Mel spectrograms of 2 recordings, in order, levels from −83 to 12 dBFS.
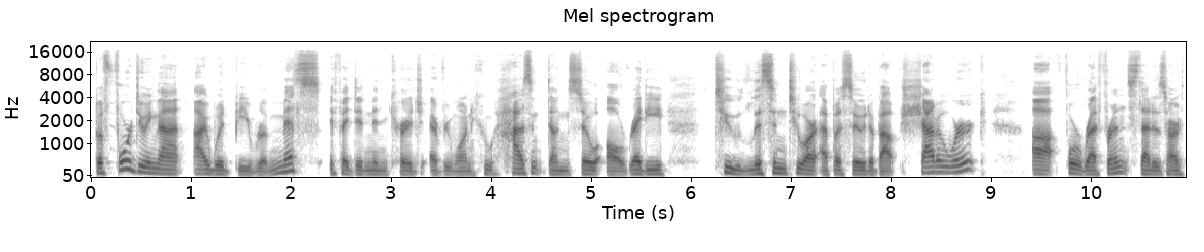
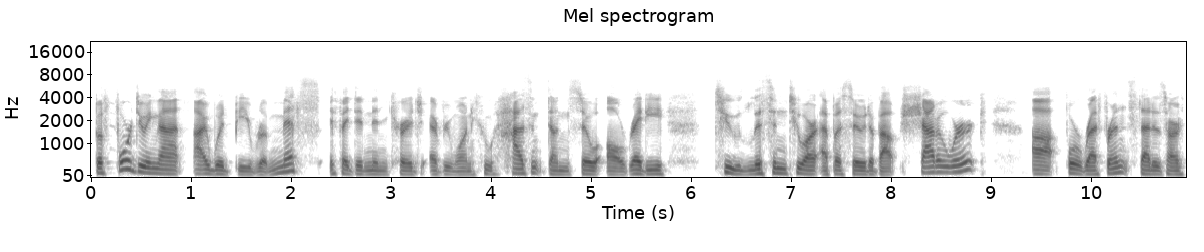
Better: first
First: none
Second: muffled; very; fading above 4 kHz

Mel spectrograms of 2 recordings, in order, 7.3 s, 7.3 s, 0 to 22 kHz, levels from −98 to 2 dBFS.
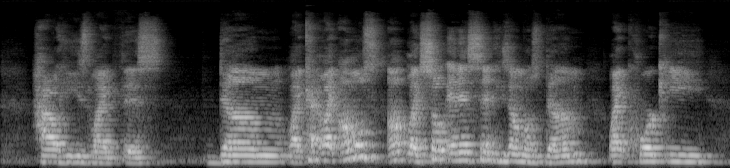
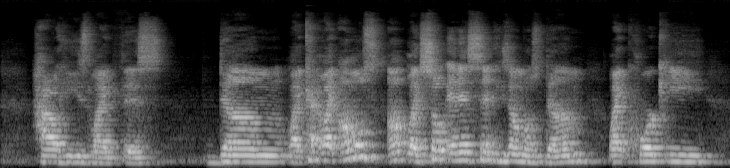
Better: neither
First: room echo; slight; dies away in 0.4 s // off-mic speech; far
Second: room echo; slight; dies away in 0.4 s // off-mic speech; far

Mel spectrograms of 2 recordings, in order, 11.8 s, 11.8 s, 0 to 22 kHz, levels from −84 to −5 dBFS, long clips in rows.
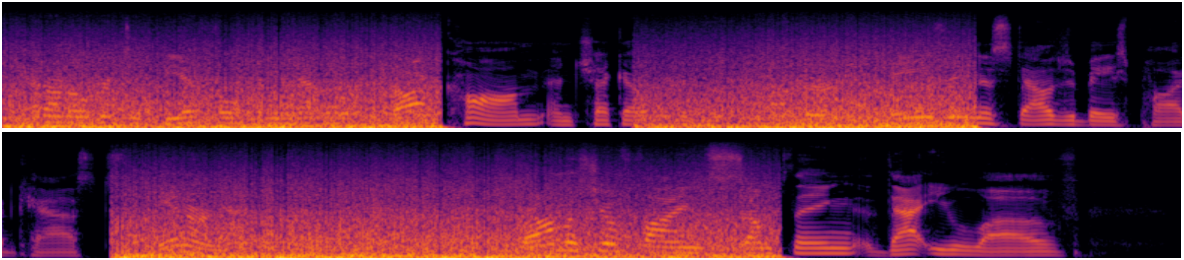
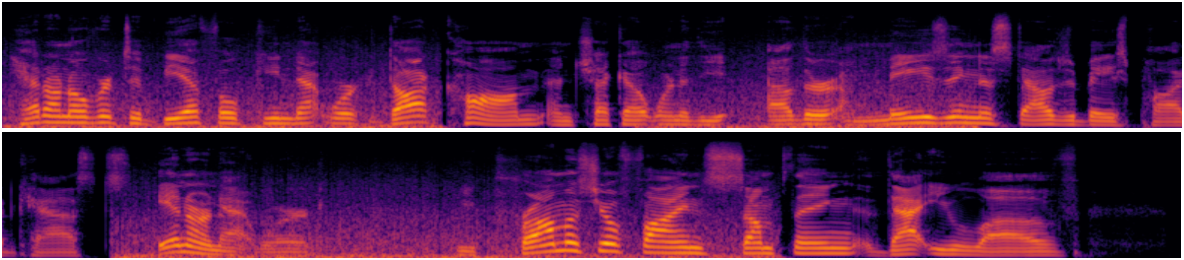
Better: second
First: wind noise on the microphone; heavy; until 2 s, from 3 to 5 s and from 6.5 to 10 s; 2 dB above the speech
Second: wind noise on the microphone; occasional gusts; until 2 s, from 3 to 5 s and from 6.5 to 10 s; 20 dB below the speech

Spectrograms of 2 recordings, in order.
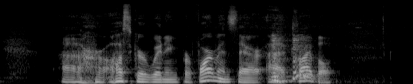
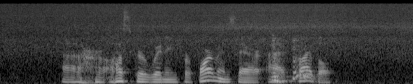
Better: first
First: hiss; faint; throughout; 30 dB below the speech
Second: hiss; loud; throughout; 2 dB below the speech

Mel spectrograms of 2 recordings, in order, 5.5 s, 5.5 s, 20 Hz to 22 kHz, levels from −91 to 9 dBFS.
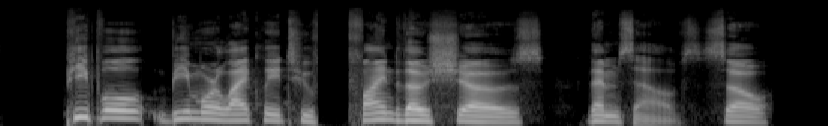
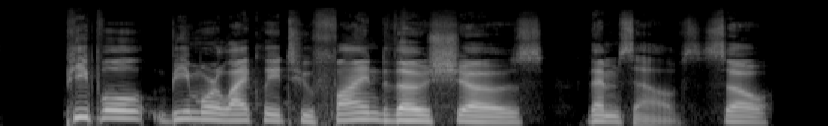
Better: second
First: audio freezing; at 2 s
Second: none

